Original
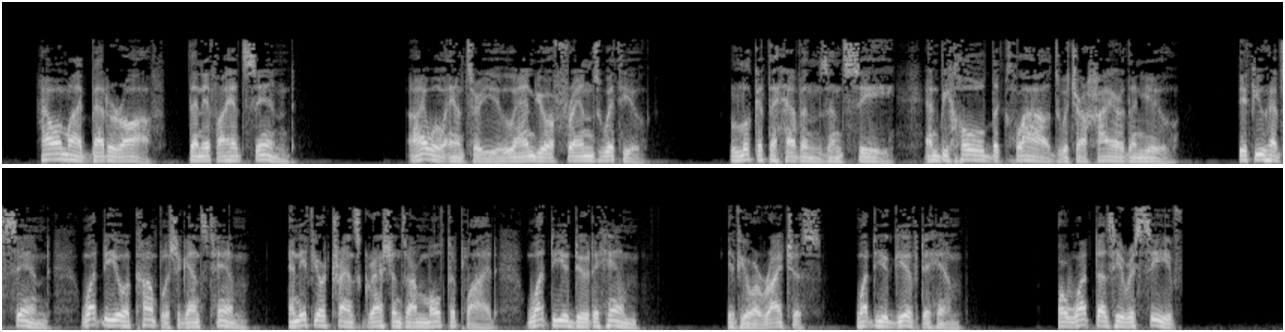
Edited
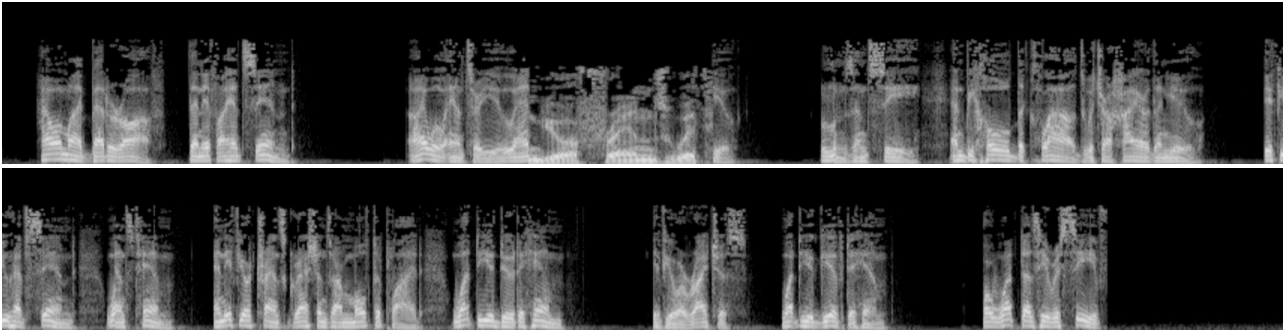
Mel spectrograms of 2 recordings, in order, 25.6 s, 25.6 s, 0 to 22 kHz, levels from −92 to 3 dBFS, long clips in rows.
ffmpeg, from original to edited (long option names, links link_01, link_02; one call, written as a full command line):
ffmpeg -i in.wav -filter_complex "[0:a]asplit=5[link_01][link_02][link_03][link_04][link_05];[link_01]atrim=end=5.264[link_06];[link_02]atrim=start=5.26:end=6.2,asetpts=PTS-STARTPTS,asetrate=22491,aresample=44100,atrim=end_sample=81282,asetpts=PTS-STARTPTS[link_07];[link_03]atrim=start=6.196:end=7.422[link_08];[link_04]atrim=start=8.068:end=13.682[link_09];[link_05]atrim=start=14.678[link_10];[link_06][link_07]acrossfade=duration=0.004:curve1=hsin:curve2=hsin[link_11];[link_11][link_08]acrossfade=duration=0.004:curve1=hsin:curve2=hsin[link_12];[link_12][link_09]acrossfade=duration=0.004:curve1=hsin:curve2=hsin[link_13];[link_13][link_10]acrossfade=duration=0.004:curve1=hsin:curve2=hsin" out.wav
